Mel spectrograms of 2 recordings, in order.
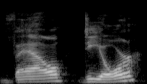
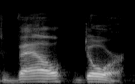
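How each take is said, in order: First: The D is said as a separate "dee" sound. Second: The D blends into the next syllable as "duh". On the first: The speaker calls it wrong. "Most people ... would call that Val Dior" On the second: The speaker calls it right. "you don't say D, you say duh"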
